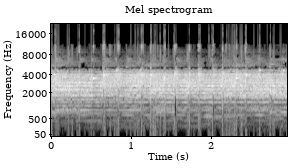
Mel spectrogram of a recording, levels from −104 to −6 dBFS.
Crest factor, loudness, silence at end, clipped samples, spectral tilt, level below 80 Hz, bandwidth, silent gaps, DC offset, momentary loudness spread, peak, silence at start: 10 dB; -7 LUFS; 0 s; 0.5%; 4.5 dB/octave; -64 dBFS; over 20 kHz; none; under 0.1%; 1 LU; 0 dBFS; 0 s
